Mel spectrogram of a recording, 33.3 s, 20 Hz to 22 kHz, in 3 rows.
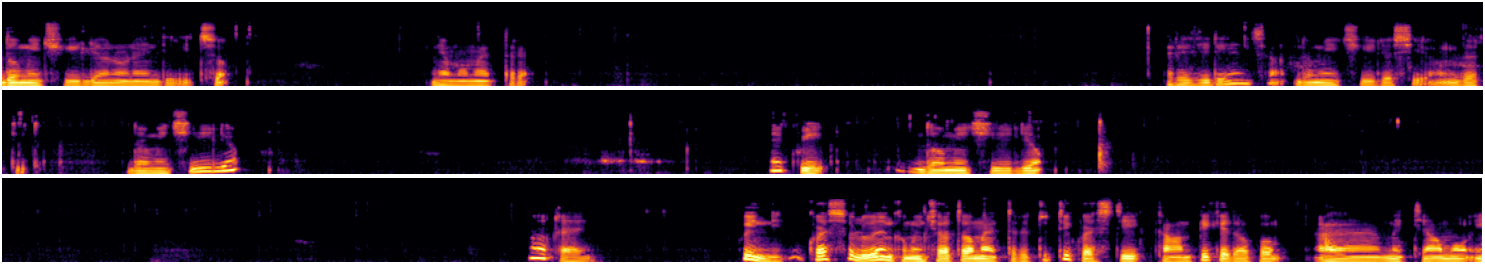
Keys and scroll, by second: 10.8-12.9 typing, 12.9-13.8 Right, 14.9 Left, 15.1-16.3 shift+Right, 16.3 shift+Left, 16.4 shift+Left, 16.9-19.2 typing, 19.9 ctrl+s.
